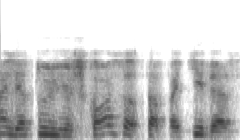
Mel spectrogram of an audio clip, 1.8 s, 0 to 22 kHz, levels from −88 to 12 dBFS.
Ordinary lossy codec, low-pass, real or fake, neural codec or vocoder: AAC, 32 kbps; 7.2 kHz; real; none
